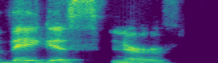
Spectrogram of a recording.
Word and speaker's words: vagus: So we have in our bodies something called the vagus nerve, which is spelled V-A-G-U-S, not like Las Vegas.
